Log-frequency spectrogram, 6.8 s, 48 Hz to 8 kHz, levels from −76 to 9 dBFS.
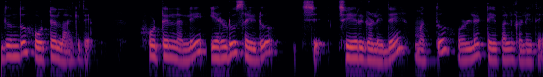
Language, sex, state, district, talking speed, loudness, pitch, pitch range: Kannada, female, Karnataka, Dakshina Kannada, 115 wpm, -36 LUFS, 175 Hz, 155-190 Hz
